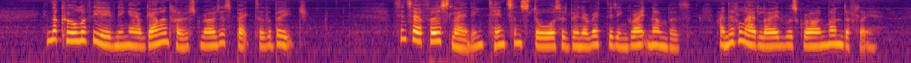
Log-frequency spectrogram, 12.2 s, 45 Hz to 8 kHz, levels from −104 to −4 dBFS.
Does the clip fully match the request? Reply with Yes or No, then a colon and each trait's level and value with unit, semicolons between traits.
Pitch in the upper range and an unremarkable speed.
Yes: high, 200 Hz; average, 170 wpm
